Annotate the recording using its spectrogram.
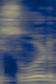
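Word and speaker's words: sword: एस डब्ल्यू ओ आर डी, सोर्ड मतलब होता है तलवार।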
